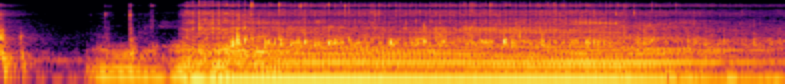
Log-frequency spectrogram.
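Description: Hot water is poured for a double-shot Americano, a continuous close rushing pour that starts after a short quiet lead-in and holds steady to the end.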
